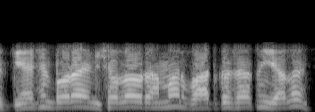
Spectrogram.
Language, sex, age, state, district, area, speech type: Kashmiri, male, 18-30, Jammu and Kashmir, Kulgam, rural, conversation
